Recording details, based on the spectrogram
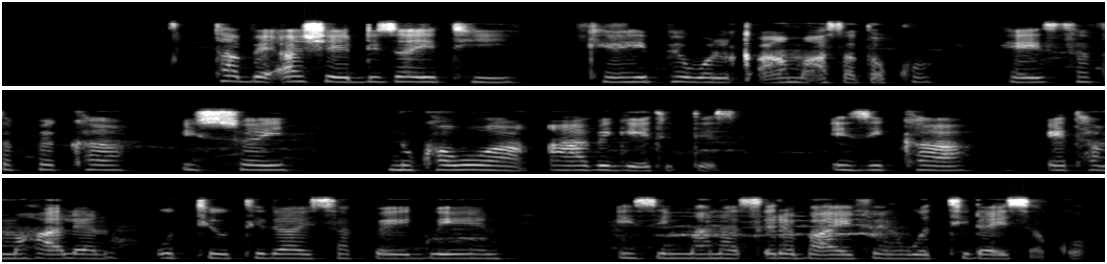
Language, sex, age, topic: Gamo, female, 18-24, government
